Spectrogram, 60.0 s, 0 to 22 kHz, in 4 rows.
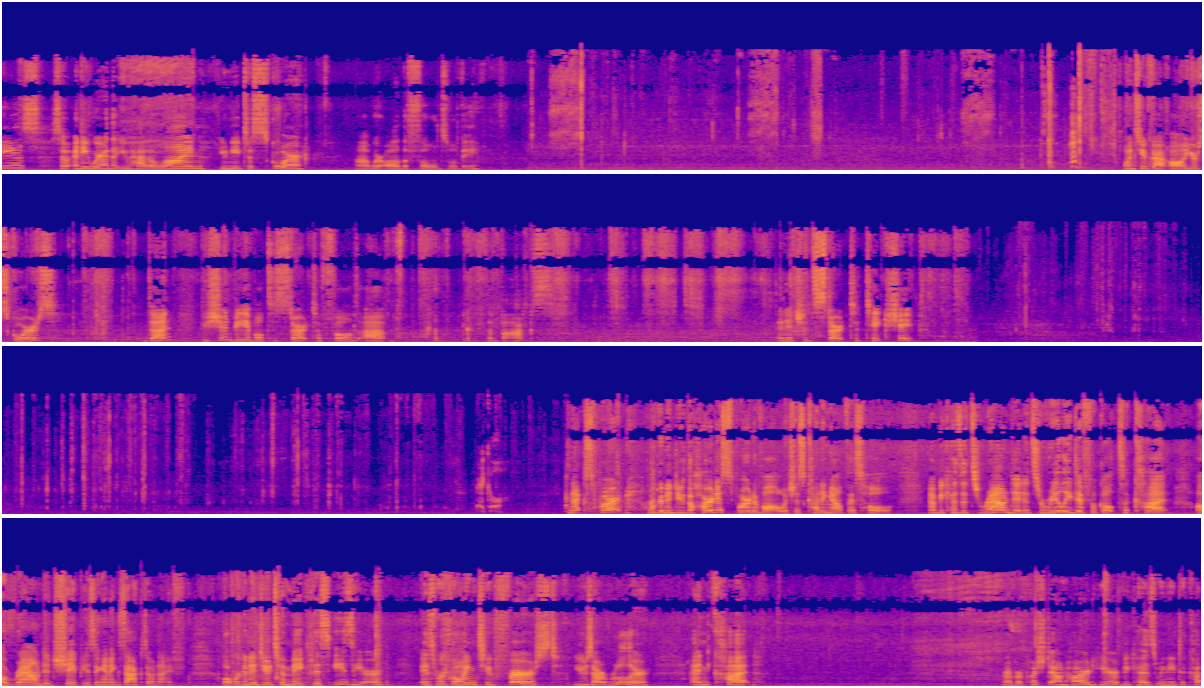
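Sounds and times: cardstock folding crackles: 0:26.6 - 0:36.0.

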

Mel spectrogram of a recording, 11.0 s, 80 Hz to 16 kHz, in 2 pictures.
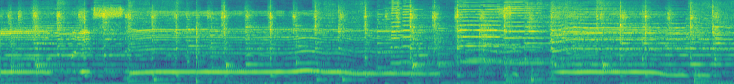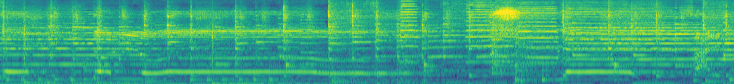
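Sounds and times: latin band music: 0:00.0 - 0:11.0
sliding melody note: 0:03.1 - 0:09.0.

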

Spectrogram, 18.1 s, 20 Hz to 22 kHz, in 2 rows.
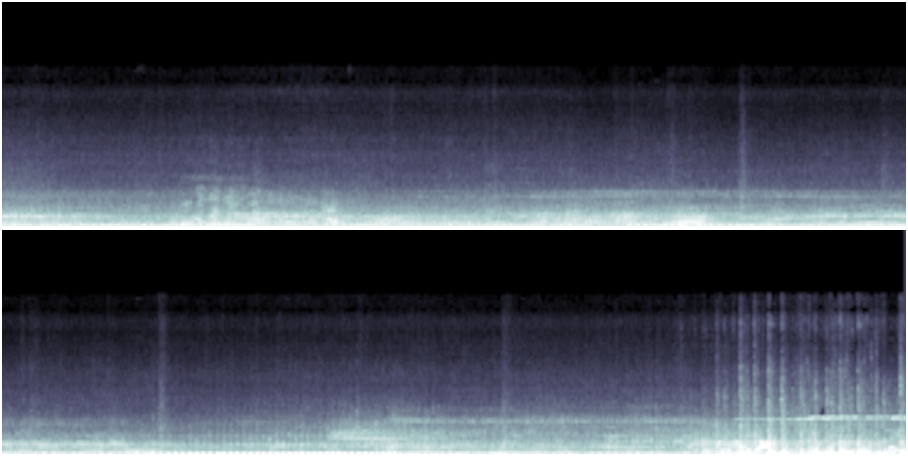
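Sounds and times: vehicle engines rumbling: 0:00.0 - 0:18.0
held horn tones: 0:06.0 - 0:18.0.

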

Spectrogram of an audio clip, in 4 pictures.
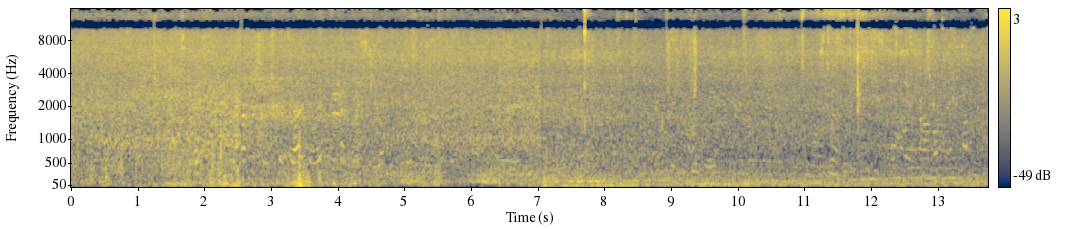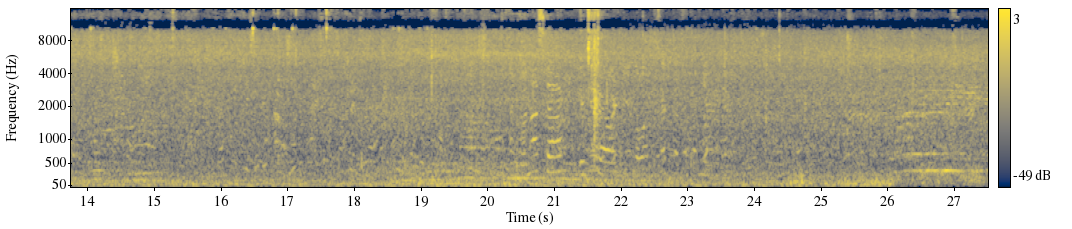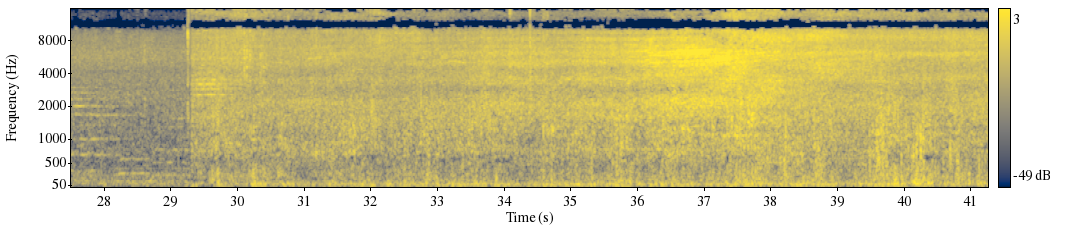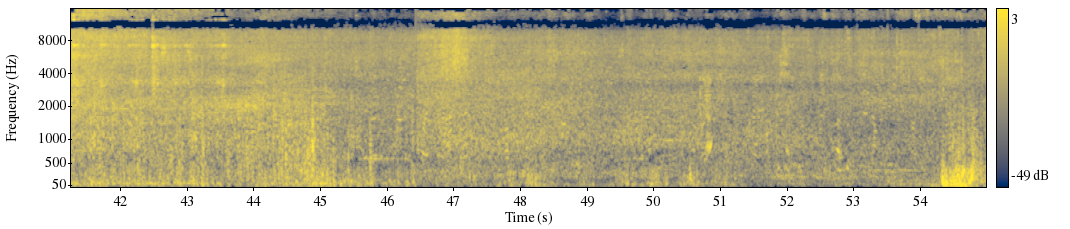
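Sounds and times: wind buffeting microphone: 0:00.0 - 0:06.2, 0:29.3 - 0:51.4, 0:52.1 - 0:55.0
tram passing: 0:00.0 - 0:28.2, 0:29.2 - 0:55.0
faint voices of passers-by: 0:00.0 - 0:55.0
road traffic: 0:00.0 - 0:55.0.

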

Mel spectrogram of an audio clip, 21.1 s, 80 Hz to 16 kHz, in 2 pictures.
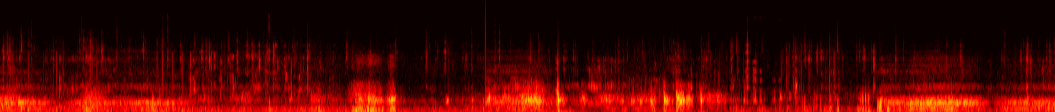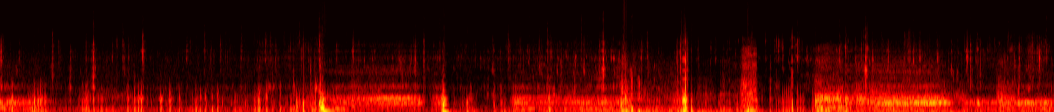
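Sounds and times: underwater knocks and clicks: 0:00.0 - 0:21.0
underwater rumble of moving water: 0:00.0 - 0:21.0.

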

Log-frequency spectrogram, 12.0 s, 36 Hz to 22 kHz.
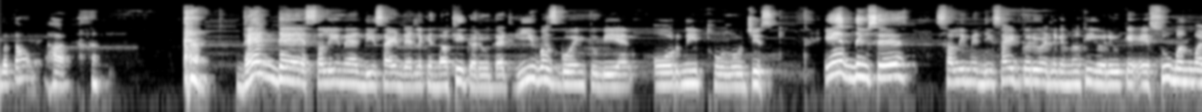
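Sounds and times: man coughing: 0:01.8 - 0:02.2.

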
